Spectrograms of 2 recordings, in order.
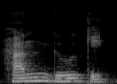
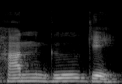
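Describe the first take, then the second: Both takes have the same delivery.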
